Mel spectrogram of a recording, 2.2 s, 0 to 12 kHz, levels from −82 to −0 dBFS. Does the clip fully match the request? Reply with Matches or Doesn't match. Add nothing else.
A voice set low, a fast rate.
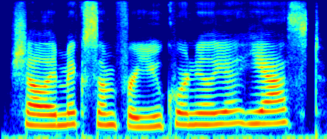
Doesn't match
